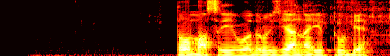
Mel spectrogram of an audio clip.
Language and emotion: Russian, neutral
